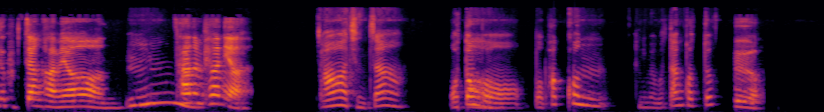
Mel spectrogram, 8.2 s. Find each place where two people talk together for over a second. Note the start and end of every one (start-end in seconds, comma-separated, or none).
none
